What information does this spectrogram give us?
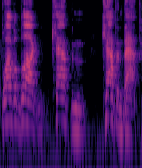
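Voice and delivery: lightly mimicked teen babble; mock kid slang. Imitating the kid who spoke kid language to him. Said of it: "talking to me in kid language".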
